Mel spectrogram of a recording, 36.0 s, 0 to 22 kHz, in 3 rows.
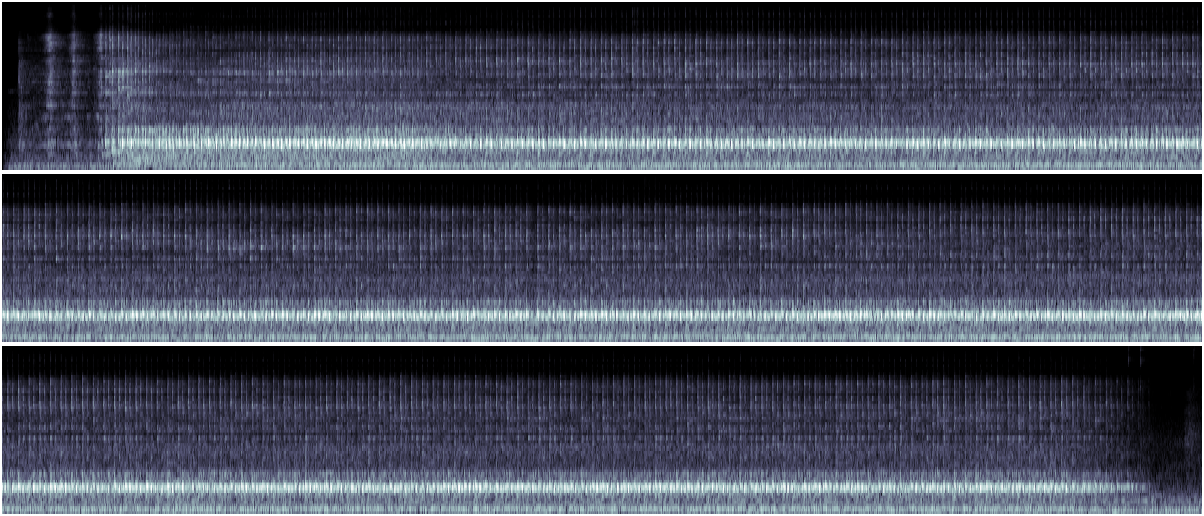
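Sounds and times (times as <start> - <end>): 
engine idling: 0.0 - 35.7.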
